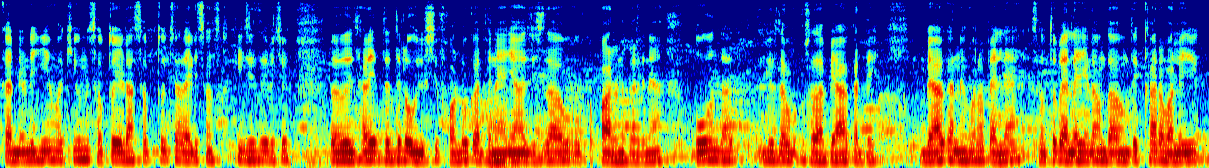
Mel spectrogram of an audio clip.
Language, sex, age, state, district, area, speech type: Dogri, male, 18-30, Jammu and Kashmir, Kathua, rural, spontaneous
